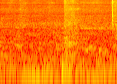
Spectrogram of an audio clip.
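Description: A man drinking from a cup, with one short breathy sound from him about a second and a quarter in, over a steady low background hum.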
